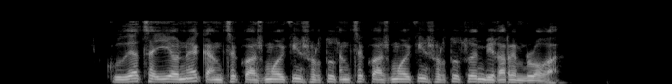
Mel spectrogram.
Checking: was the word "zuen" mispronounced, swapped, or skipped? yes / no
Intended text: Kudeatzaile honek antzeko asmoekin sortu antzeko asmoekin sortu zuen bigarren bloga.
no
